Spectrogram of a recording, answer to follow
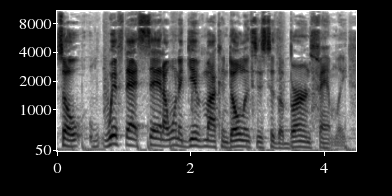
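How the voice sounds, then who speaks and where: Music runs in the background. Against it, a man's pitch varies ordinarily at a moderate pace. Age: 40s. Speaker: podcast host and physician. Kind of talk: casual solo podcast talk.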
